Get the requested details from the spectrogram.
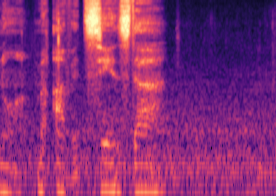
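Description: A man speaks in a low, casual voice close by.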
